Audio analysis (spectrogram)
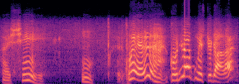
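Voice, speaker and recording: A man's voice: high voice, wildly swooping pitch, slow, exaggerated voice. A man playing a sly, murderous swindler in a 1950s radio drama, drawing his words out hesitantly. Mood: feigned innocence. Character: sly male swindler and killer running an old folks' home. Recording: muffled vintage radio recording.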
